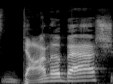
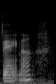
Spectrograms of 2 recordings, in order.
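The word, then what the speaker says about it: Dana Bash: question that was just asked by, apparently it's Donna Bash, which by the way, Kamala mispronounced, and she did it on the A,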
